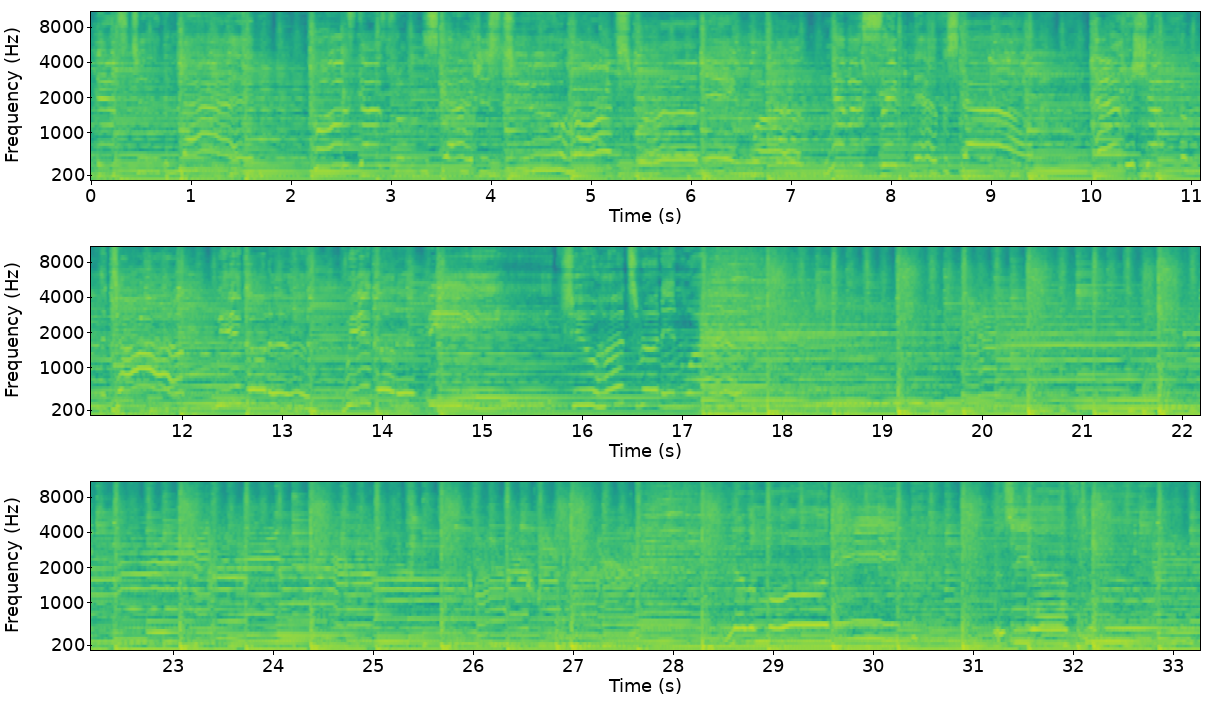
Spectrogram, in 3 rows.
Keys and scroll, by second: 1.9 o, 3.8-6.7 typing, 6.4 KP_Divide, 6.9 Return, 10.5-11.1 typing, 13.0 Escape, 31.3 KP_3, 31.5 KP_0, 31.6 Return.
